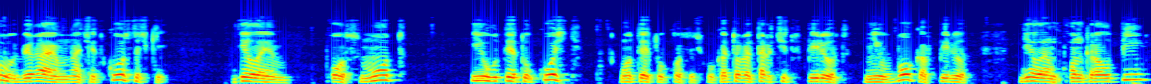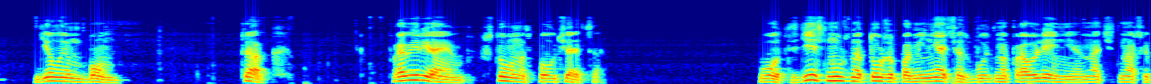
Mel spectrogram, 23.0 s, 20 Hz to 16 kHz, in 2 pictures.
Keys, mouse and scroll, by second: 0.9 shift+click, 2.5-3.6 drag, 5.7 middle click, 9.0 middle click, 13.7-14.5 middle drag, 17.4 click, 17.6-20.1 drag, 21.2 ctrl+z, 22.5-23.0 middle drag.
